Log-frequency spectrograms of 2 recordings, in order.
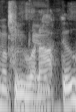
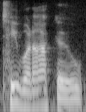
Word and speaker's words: Tiwanaku: He was in that area, and that he visited, I got to pronounce this right, Tiwanaku.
